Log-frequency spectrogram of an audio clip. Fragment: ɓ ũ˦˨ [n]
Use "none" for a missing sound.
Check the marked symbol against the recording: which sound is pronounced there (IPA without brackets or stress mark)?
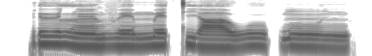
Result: n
